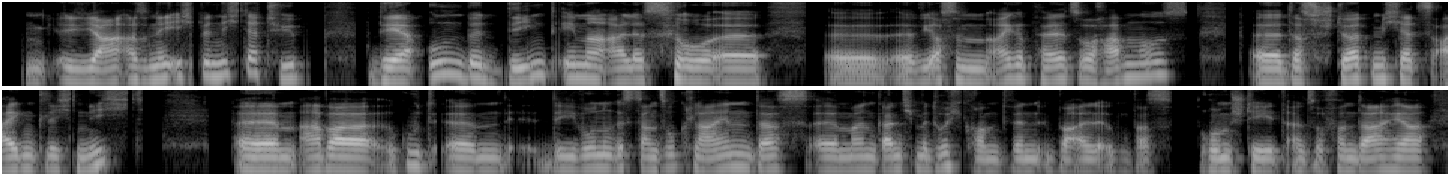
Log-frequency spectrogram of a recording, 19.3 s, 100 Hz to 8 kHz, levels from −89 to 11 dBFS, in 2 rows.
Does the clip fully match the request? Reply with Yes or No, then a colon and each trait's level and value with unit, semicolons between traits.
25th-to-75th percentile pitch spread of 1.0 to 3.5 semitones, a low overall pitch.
Yes: average, 2.9 semitones; low, 130 Hz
